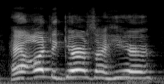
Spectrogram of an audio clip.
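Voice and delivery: loud, high hammed-up ad shout; mock ad pitch. Host making a mock ad for Carlos, loud hammed-up pitch. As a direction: call it out like a cheesy advert.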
